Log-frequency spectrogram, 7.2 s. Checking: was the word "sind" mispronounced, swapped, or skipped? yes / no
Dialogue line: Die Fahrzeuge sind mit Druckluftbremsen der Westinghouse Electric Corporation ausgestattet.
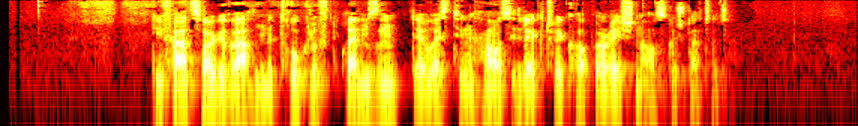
yes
